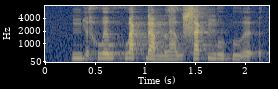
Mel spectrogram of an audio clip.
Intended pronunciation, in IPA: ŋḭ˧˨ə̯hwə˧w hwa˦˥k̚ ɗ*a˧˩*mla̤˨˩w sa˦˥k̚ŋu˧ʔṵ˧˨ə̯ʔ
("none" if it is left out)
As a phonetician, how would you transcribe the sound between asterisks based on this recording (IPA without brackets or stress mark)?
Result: a˧˩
